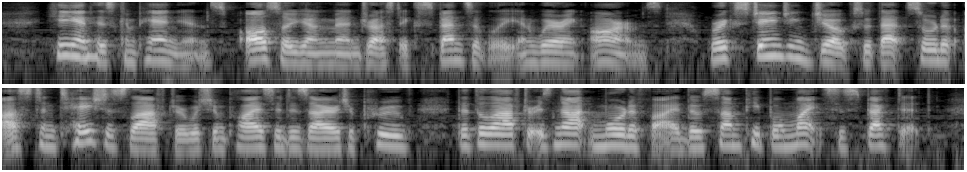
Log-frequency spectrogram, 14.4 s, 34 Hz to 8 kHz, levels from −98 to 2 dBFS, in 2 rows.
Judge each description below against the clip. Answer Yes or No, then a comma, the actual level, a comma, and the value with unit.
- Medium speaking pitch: Yes, medium, 160 Hz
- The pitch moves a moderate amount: Yes, average, 3.8 semitones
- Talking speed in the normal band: Yes, average, 160 wpm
